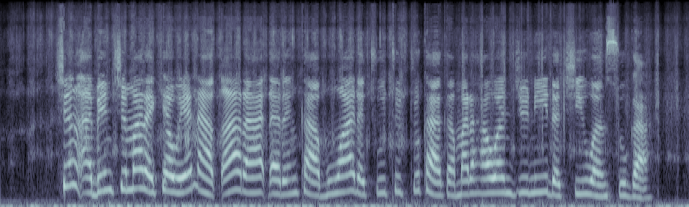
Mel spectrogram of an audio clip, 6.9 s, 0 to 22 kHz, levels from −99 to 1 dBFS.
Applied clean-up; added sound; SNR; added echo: none; Domestic sounds, home sounds; 12 dB; none.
